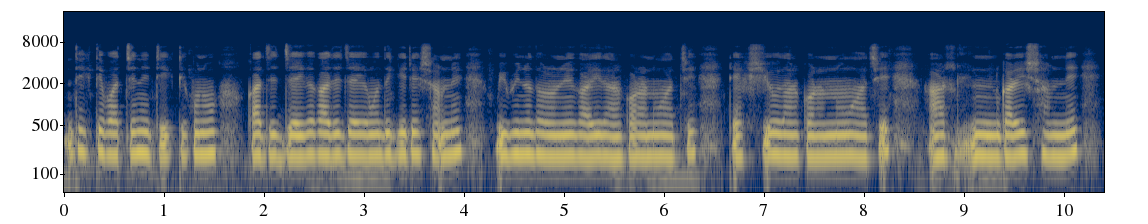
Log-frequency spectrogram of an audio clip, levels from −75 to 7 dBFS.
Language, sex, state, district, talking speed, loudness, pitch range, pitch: Bengali, female, West Bengal, North 24 Parganas, 150 wpm, -14 LUFS, 185-195 Hz, 185 Hz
